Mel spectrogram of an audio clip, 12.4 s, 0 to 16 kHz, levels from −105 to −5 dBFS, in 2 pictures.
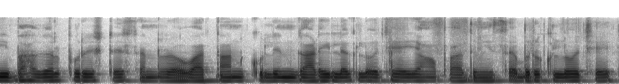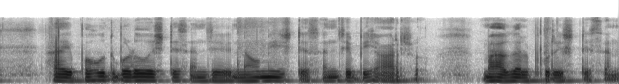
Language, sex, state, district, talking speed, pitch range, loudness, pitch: Angika, male, Bihar, Bhagalpur, 120 wpm, 105-110 Hz, -22 LUFS, 110 Hz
